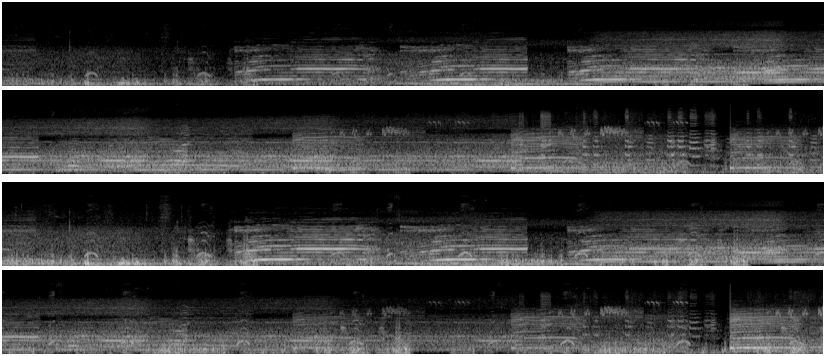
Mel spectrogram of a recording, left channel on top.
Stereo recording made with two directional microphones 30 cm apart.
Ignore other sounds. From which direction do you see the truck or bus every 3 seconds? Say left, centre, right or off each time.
right, right, centre, left, left, left.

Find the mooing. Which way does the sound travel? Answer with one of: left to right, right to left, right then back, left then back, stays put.
left then back.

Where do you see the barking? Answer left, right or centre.
right.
